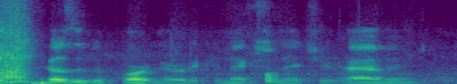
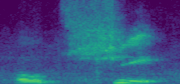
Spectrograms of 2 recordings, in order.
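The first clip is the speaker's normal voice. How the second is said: ordinary talk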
